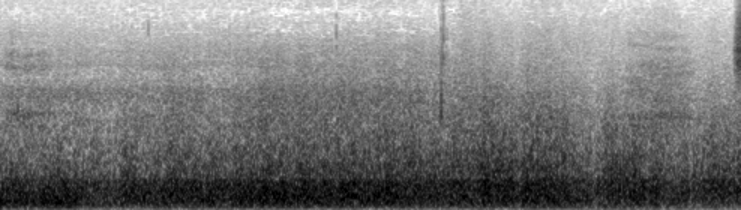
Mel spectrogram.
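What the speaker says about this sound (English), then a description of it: "sorry about the wind" Strong wind buffets a microphone on an exposed hilltop near West Woods, a loud, continuous low roar with gusty swells and no break.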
